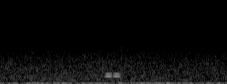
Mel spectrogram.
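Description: A short electronic beep sounds twice.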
